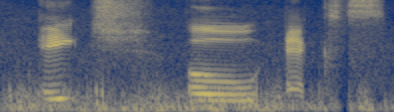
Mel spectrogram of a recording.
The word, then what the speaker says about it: Hoxha: So if you don't remember Enver Hoxha, and it's Hoxha is how they spell it. So that X is obviously just sound in this language.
